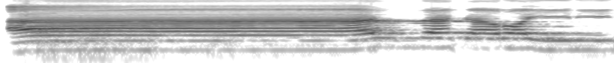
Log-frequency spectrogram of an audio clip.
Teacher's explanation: Mengganti hamzah kedua menjadi alif sukun sehingga menjadi mad lazim. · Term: ibdal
